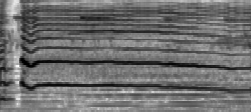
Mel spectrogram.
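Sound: fox howling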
